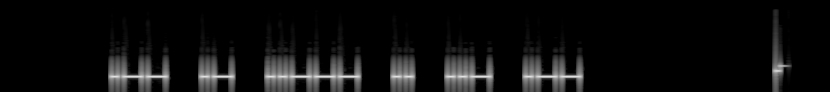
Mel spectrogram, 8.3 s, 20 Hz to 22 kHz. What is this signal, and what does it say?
Morse code, heard as a keyed tone, about 20 wpm, spaced as for 15 wpm, 700 Hz. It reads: WA2IUW
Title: 122 Lesson 20g - Number 3 - Call Signs 20wpm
